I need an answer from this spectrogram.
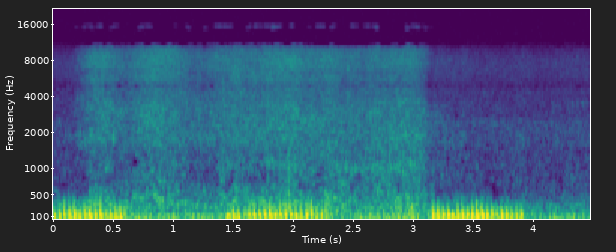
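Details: Bedtime purring from Otis, an orange cat, getting a belly rub while hugging an arm. Low rhythmic rumbles in three breath-length bursts sit under soft hissy background noise.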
